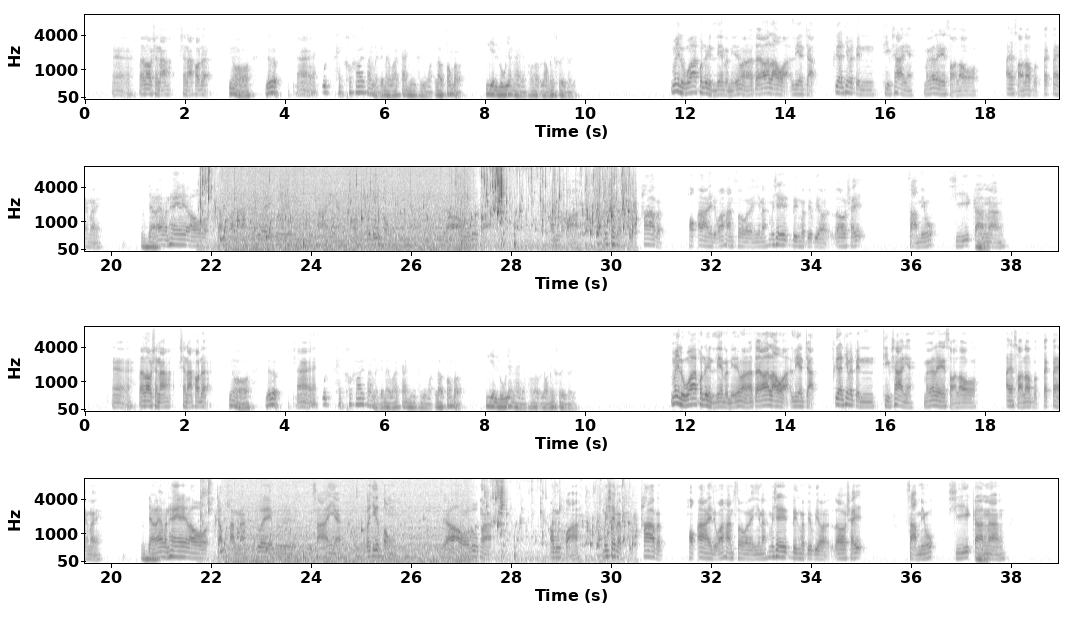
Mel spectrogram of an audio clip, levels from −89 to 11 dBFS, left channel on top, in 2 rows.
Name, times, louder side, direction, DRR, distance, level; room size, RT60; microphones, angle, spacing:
voice 1, 0.5-2.5 4.2-4.7 11.7-14.6 14.9-17.8 18.4-19.8 20.7-24.6 25.0-25.7 26.6-27.7 28.8-29.5 29.8-30.2 30.6-31.0 31.5-35.0 35.9-36.5 36.8-37.9, right 6 dB, 50° right, 0.4 m, -49 dB
voice 2, 2.9-3.9 4.2-7.5 8.0-9.8 20.6-21.0 37.3-37.5, left 1 dB, 10° left, 0.6 m, -53 dB
sound 1, 21.7-30.5, left 11 dB, 60° left, 0.3 m, -46 dB
sound 2, 22.1-27.3, left 3 dB, 40° left, 0.7 m, -52 dB
5.2 x 2.4 x 4.2 m
head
